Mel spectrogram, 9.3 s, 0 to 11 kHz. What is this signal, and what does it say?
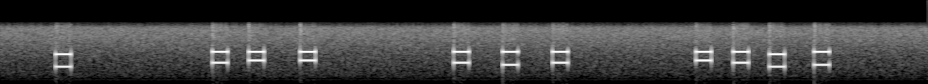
DTMF, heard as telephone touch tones, dialled by hand, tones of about 160 ms. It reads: 1 800 858 0815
